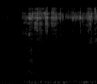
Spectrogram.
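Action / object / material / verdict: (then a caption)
scrape / raspberry leaves / leaves / dry. Dry, crispy leaves on a struggling raspberry bush are crunched by hand, their foliage dried out, probably from heat of 110–111 degrees. After a brief near-silence, a quiet, bright, brittle crackling starts and continues to the end, almost entirely high-pitched with little low end.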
